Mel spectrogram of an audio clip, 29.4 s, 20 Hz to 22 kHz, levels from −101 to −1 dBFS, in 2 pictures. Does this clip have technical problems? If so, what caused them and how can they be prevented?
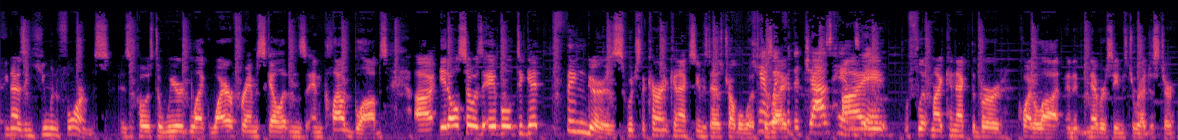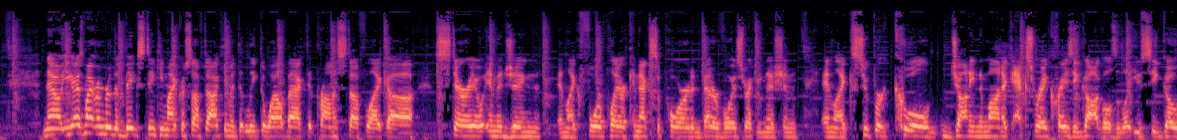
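Yes. Throughout the clip, a noise suppressor applied to music or sounds is treating sustained tones and tails as noise, so its gain swings by around 15 dB. Onsets pass while held parts and decays are pulled down, giving a pumping, thinned character. On a waveform the envelope breathes unevenly after each attack. On a spectrogram, steady harmonic lines and reverb tails fade or break up early instead of decaying smoothly. Prevention: turn off the speech-oriented suppressor, or use a music mode, whenever the input is not speech.

Sound cut by the noise suppressor is heard in five stretches: 0.0–5.18 s (drop of about 20 dB), 6.4–15.28 s (about 20 dB), 18.49–20.2 s (about 19 dB), 21.47–23.1 s (about 18 dB) and 24.13–26.52 s (about 20 dB). Within each stretch only parts are hit, roughly two seconds in the first, three in the second and under a second in each of the others. 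The affected moments show as sudden dips in the waveform and as darkened, gappy regions across the spectrogram where sustained energy should continue. Prevention: bypass noise suppression for non-speech material, or lower its strength so steady sounds are not gated.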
